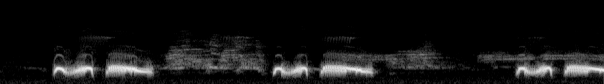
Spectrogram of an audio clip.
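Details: Spotted dove in the 'giọng Thổ' voice, calling, urging and cooing with an answering decoy bird. Three loud two-part coo phrases, with softer, slightly higher cooing murmurs in the gaps.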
